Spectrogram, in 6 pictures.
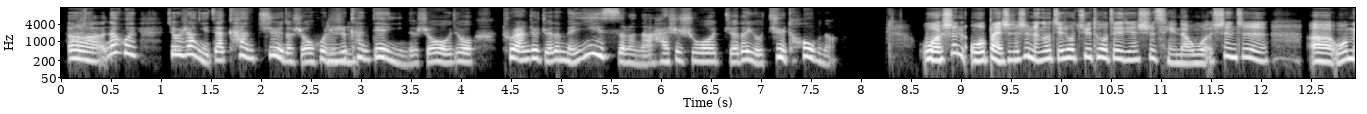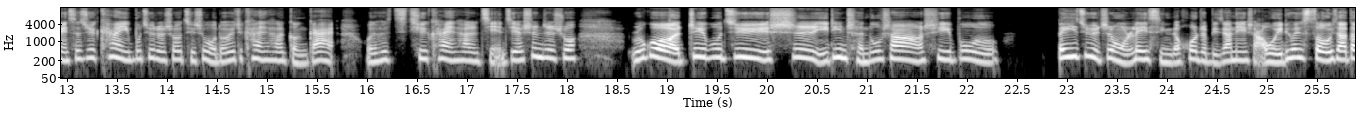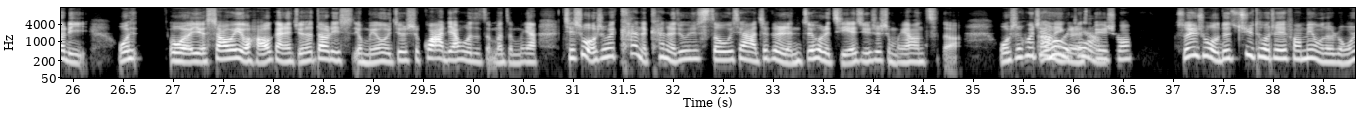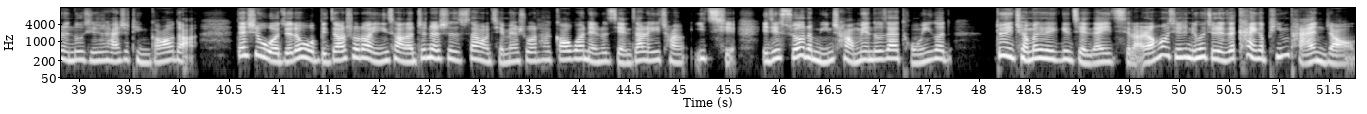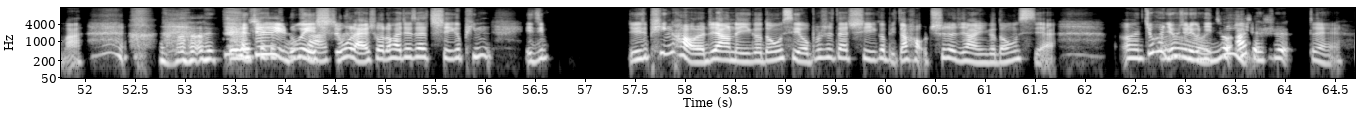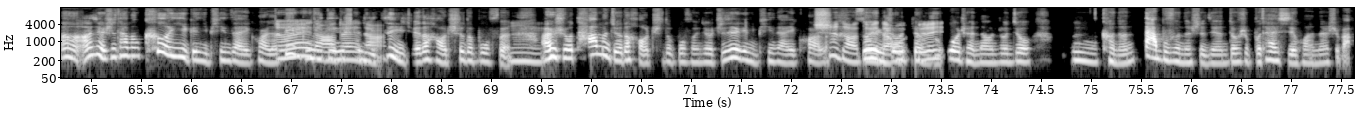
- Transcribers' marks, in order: laugh; laughing while speaking: "觉得是个拼盘"; laugh; laughing while speaking: "对"; joyful: "而且是 嗯，而且是它们刻 … 太喜欢的，是吧？"; other background noise
- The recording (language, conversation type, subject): Chinese, podcast, 为什么短视频剪辑会影响观剧期待？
